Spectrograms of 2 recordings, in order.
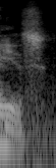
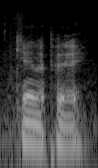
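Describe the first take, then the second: First: The final S is sounded. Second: The final S is silent. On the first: The speaker calls it wrong. "I'm just stupid" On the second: The speaker calls it right. "It's canapé then"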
